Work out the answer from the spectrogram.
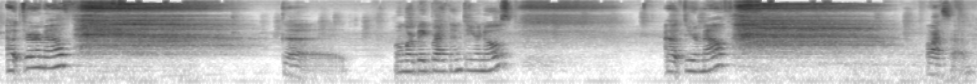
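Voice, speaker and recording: A woman teaching a guided yoga class for children at home, talking in a friendly, encouraging way. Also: on the high side. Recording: echoey room, mic at a distance.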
